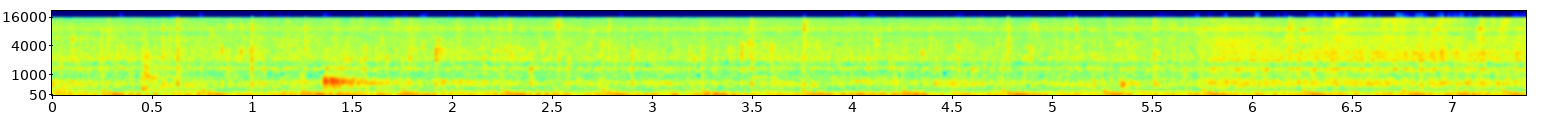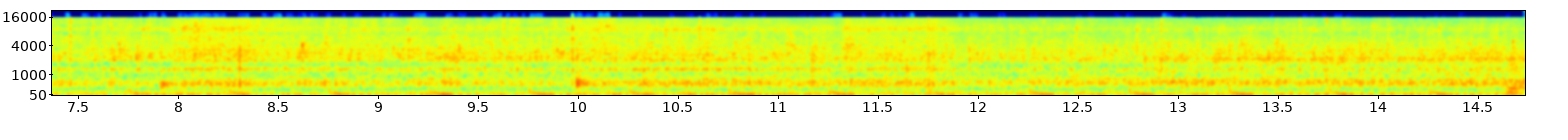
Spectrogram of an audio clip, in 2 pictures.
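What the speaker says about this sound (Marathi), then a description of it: "आपण हे फक्त दोन चार मिनटं आपण परतून घेऊया तेलामध्ये व्यवस्थित फोडणीमध्ये" Eggplant and potato sizzle steadily in hot oil, a continuous crackling fry with occasional stirring scrapes, no talking.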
